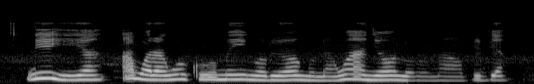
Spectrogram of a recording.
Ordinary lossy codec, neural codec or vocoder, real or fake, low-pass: none; none; real; 7.2 kHz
